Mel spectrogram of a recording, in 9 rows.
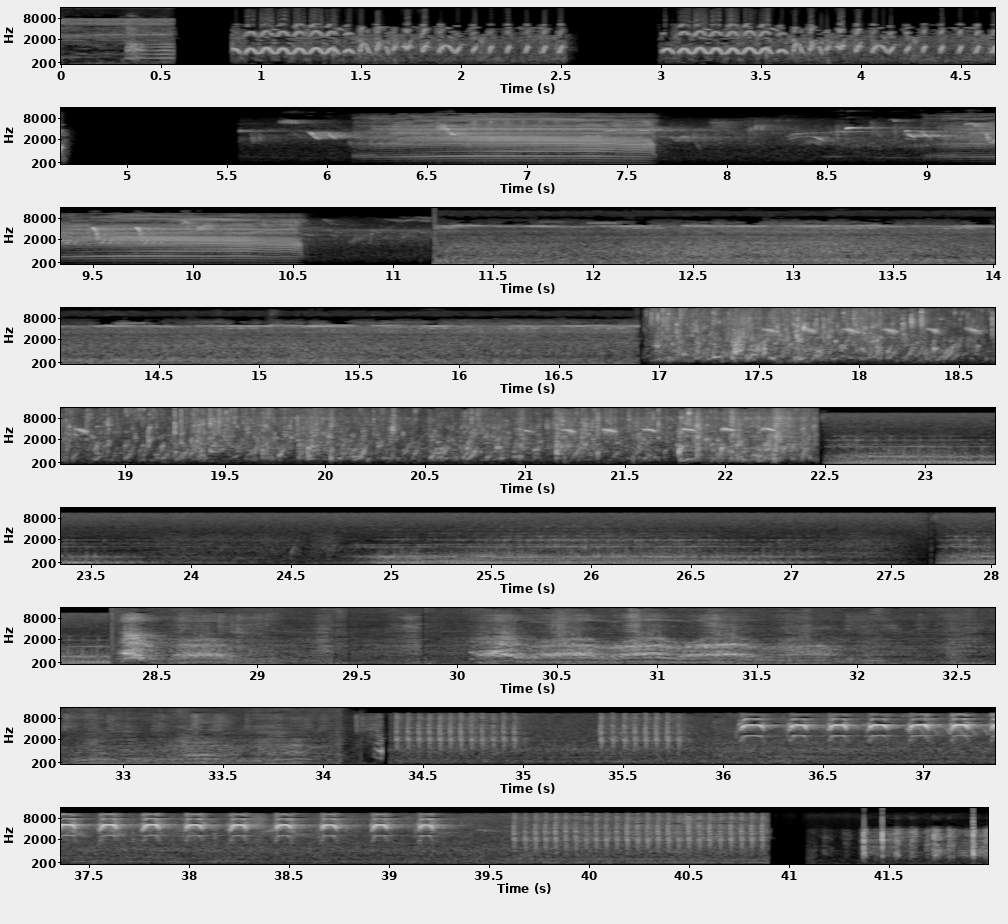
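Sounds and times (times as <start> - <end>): other animal sounds: 17.0 - 26.7.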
